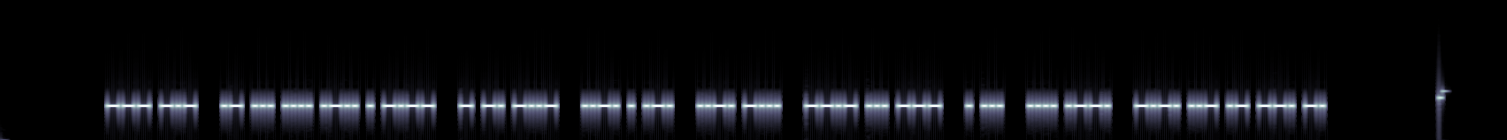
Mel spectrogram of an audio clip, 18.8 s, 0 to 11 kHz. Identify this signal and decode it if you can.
Morse code, heard as a keyed tone, about 25 wpm, 700 Hz. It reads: OK ASHLEY TNX FER FB QSO ES HP CUAGN
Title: Practice QSO - Exchange 4 - Ending - 25wpm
